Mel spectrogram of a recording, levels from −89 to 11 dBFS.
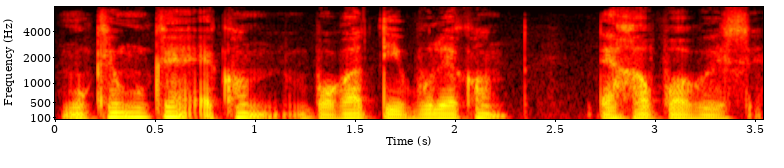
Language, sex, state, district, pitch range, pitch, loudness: Assamese, male, Assam, Sonitpur, 95-110 Hz, 105 Hz, -19 LUFS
